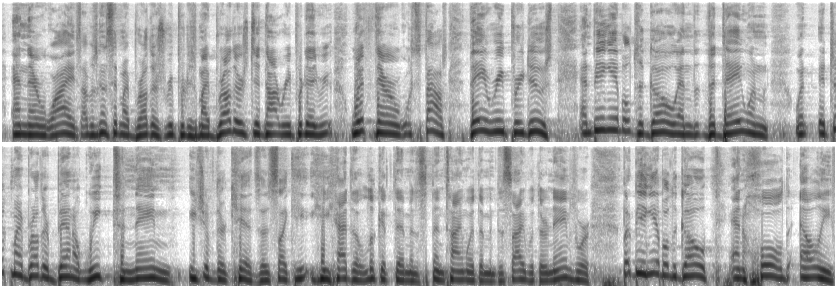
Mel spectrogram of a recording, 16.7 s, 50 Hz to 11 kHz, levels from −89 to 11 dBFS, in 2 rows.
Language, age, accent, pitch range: English, 40-59, American, 165-205 Hz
